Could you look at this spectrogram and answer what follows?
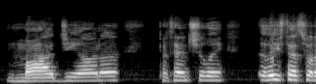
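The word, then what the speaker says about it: Magearna: a mythical Pokemon, and it is, of course, Magiana.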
